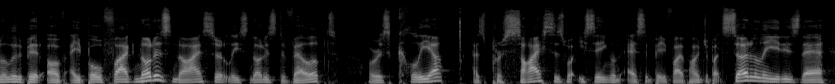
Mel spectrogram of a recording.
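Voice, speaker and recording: A man's voice: mid-range voice, no echo, clean studio sound. Congested man explaining market charts. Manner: explanatory, repeats and rephrases himself, says "right" often. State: congested, a little fluey. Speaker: trading educator. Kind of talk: market analysis commentary.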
